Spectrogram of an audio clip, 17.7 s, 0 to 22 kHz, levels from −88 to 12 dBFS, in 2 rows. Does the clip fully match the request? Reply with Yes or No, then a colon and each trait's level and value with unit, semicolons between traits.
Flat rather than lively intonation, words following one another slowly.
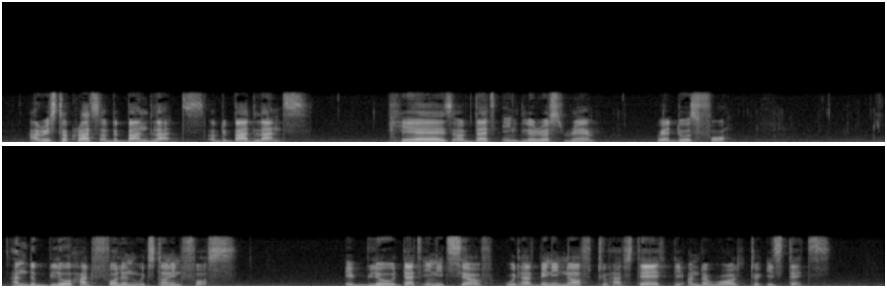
Yes: narrow, 2.3 semitones; slow, 130 wpm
